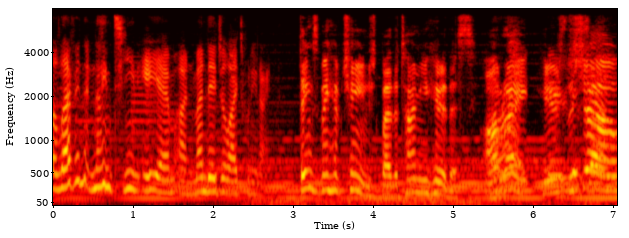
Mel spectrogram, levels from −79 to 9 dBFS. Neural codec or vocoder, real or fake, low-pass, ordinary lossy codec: none; real; 7.2 kHz; MP3, 64 kbps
